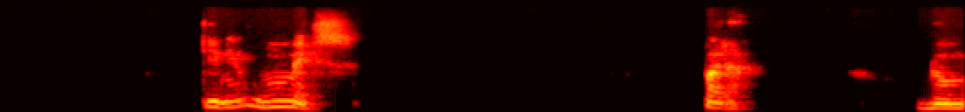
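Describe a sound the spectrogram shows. An elderly man speaks emphatically in short bursts over an online call.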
